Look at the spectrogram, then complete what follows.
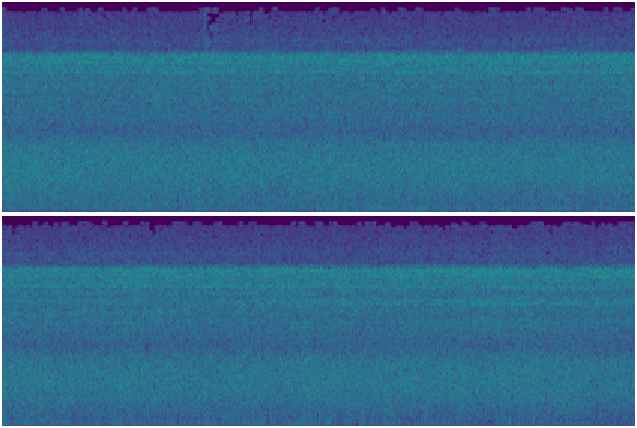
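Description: Aluminium stovetop pressure cooker whistling: steam rushing out past the weight valve in a steady, loud hiss, the sign that the cooker has reached full pressure. Each such whistle is counted to time the cooking of beef inside.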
